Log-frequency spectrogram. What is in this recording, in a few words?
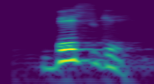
"besge", moore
